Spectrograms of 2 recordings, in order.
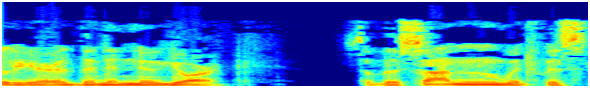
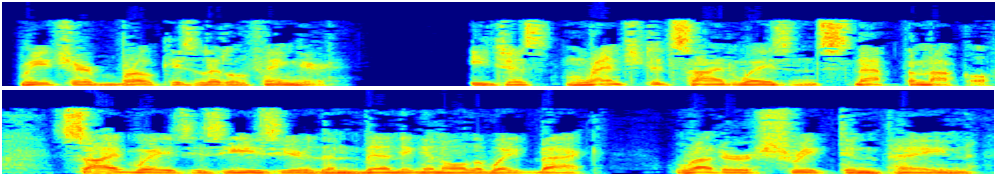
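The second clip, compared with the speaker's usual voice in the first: ordinary delivery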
